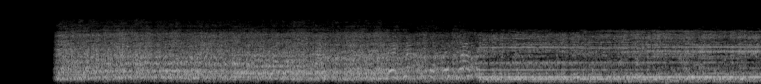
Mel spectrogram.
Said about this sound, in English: There's a helicopter flying above.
